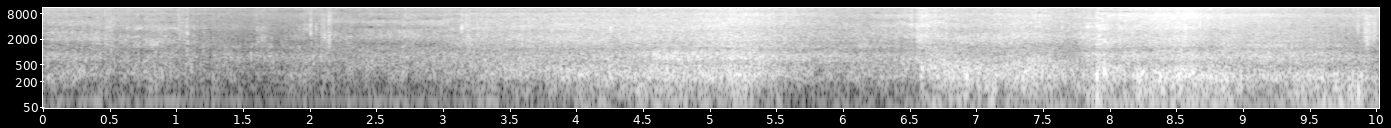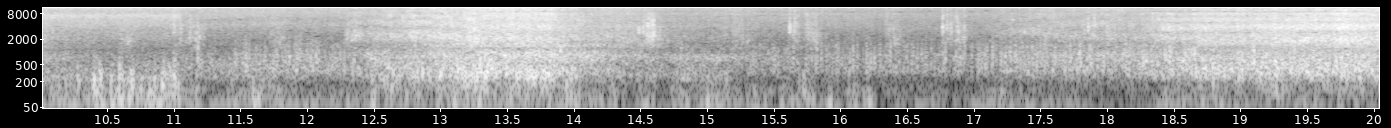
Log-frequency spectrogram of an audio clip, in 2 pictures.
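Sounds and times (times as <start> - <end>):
ocean surf breaking: 0.0 - 20.0
wind rumbling on microphone: 0.0 - 20.0.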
